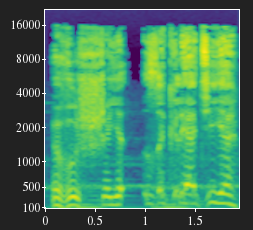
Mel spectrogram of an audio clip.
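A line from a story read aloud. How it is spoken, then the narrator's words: Strained, forced-out words. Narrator (Russian): выдавила из себя полукровка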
